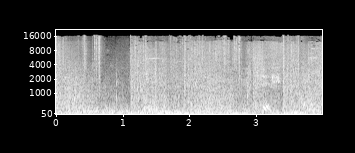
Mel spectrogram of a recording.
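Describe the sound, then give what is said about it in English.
Gunfire and explosive blasts from small floating robot enemies in a video game, a dense, loud, continuous barrage of booms and rapid shots with no break across the whole clip. “Danger, danger. Those little iBots floating around shooting at me.”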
